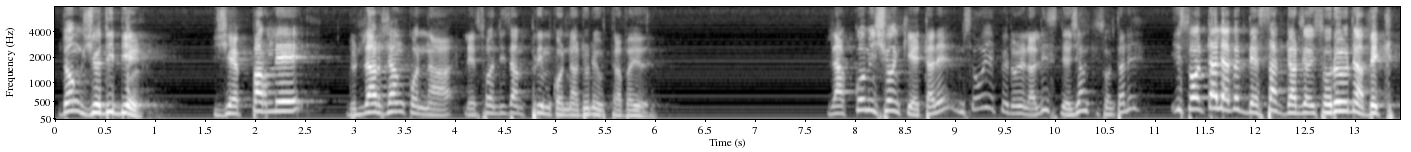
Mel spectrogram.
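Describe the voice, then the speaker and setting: A trade union leader testifying in a courtroom, insistent and combative, slightly out of breath. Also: male voice, sits high, big pitch swings, moderate pace, sharp tone. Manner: insistent, combative, talks over questions.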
